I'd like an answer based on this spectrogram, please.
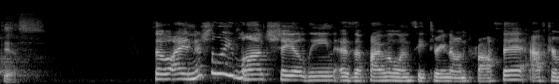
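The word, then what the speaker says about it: Shea Yeleen: us from washington d.c raham i'm not pronouncing that right uh shea of shea elaine hi hi roland thank you for having me yes it's shayleen you're probably okay all right then and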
